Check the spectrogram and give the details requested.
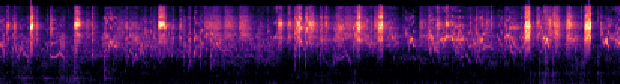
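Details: Yellow male budgerigar giving a mating sound: dense, continuous high chirping and warbling chatter with sharp clicks and squeaks scattered throughout, busy and overlapping like several birds calling at once.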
